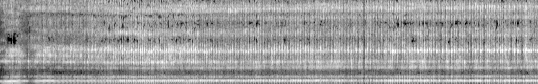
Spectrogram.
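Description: A long, sustained burp rumbles on without a break for several seconds, loud and steady with a deep, throaty texture.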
